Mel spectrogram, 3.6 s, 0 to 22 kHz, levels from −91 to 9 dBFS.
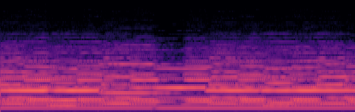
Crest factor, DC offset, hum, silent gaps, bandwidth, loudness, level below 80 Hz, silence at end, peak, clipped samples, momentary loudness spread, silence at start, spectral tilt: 12 dB; under 0.1%; none; none; 8 kHz; -27 LUFS; -78 dBFS; 0 s; -16 dBFS; under 0.1%; 3 LU; 0 s; -7 dB/octave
